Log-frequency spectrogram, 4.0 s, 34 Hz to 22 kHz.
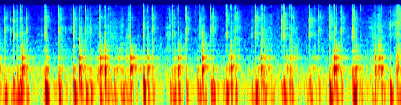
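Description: Long nails tap a solid book with a glossy paper cover held upright, producing about twenty quick, uneven taps over four seconds. Each tap is a short, dry, hollow thud with a low-mid tone near 320 Hz and almost no ring.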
